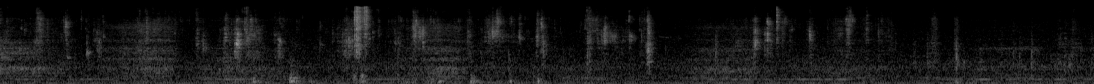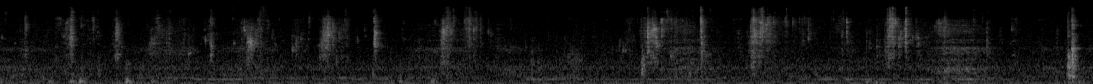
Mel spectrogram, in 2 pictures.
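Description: Lemon being squeezed by hand over a sieve into a bowl: faint squelching and juice dripping and splashing into the liquid, in scattered short ticks.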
